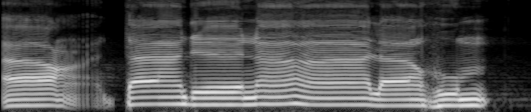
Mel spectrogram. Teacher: Dal sukun di tengah bacaan disebut qalqalah sugro. Pantulkan dal kecil saja pantulannya.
